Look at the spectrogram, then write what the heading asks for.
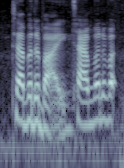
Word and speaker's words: Tabatabai: uh SAR taba taba nice taba yeah rather than like an i sound at the end it ends with an e sound tab so SAR and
